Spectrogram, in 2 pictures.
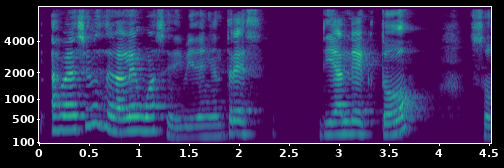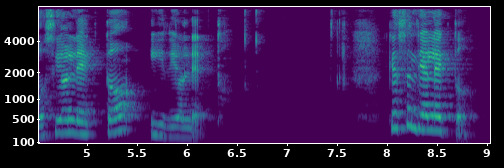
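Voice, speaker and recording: A woman from Peru, a secondary school teacher explaining a recorded class and speaking directly to the student with questions. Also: on the high side. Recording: echoey room, dull lo-fi sound.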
